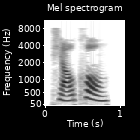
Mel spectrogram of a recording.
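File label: "调控", Mandarin Chinese; chinese-flashcards; hsk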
